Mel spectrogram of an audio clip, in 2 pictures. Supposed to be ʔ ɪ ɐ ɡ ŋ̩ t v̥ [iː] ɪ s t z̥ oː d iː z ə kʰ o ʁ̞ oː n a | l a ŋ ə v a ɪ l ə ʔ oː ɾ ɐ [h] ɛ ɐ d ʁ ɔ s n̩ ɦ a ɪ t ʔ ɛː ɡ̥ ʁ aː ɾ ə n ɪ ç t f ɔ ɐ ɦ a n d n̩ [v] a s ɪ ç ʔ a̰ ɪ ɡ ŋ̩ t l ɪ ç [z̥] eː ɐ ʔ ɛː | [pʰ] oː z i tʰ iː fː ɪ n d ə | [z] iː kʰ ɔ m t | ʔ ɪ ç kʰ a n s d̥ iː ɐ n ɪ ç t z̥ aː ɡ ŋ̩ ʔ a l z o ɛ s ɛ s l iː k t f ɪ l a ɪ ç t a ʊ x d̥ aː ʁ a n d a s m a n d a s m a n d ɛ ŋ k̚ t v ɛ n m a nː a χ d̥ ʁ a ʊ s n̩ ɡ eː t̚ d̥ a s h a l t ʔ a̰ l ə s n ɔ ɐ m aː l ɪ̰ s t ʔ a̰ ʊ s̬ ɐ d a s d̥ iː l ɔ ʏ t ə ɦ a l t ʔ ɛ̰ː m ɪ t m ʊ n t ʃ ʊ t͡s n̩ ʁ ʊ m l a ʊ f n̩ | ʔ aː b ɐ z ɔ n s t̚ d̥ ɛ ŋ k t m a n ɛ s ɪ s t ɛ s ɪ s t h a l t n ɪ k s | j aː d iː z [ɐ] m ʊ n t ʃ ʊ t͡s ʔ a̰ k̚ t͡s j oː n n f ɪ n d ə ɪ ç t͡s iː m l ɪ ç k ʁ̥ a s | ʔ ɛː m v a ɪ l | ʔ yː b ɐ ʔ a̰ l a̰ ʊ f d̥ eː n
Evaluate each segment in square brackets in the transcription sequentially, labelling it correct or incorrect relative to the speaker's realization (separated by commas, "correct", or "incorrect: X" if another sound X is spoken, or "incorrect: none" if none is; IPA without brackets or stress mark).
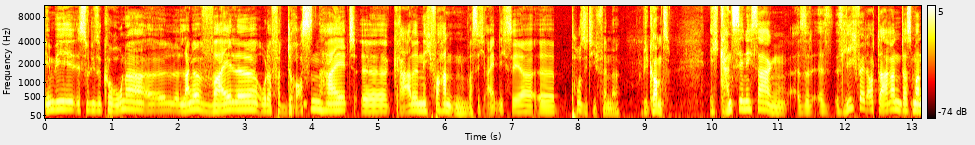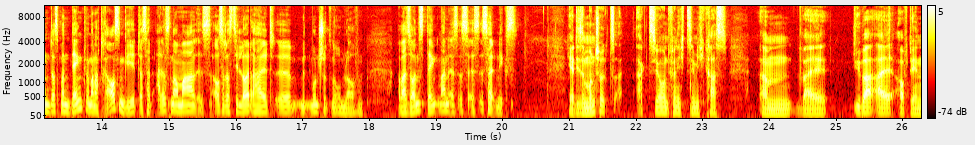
correct, incorrect: f, correct, correct, correct, incorrect: v, incorrect: ə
